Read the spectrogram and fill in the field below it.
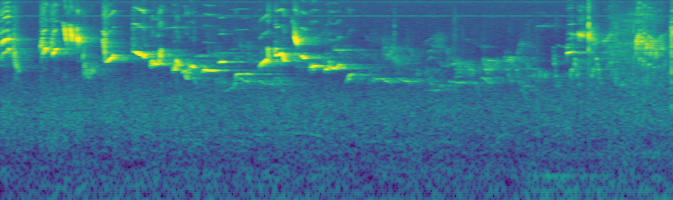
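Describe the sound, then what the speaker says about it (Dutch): Several birds chirp and sing nearby, overlapping high, quick phrases over a soft steady background hiss, in a wetland area with flowing streams in the Achterhoek, Netherlands. "Stromende beekjes, zingende vogels."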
